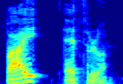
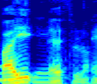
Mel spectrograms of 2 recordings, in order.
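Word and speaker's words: biathlon: 그리고 바이 에슬론. – 아, 아 이게 TH 발음이에요. – 네, 그렇습니다. 네. 바이 에슬러.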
